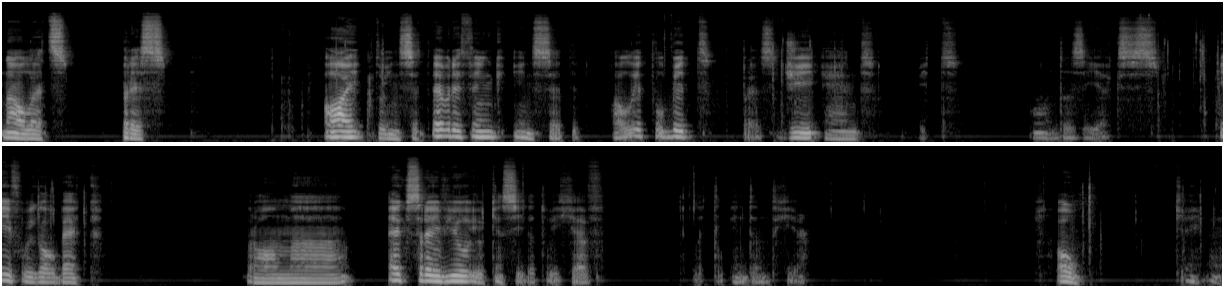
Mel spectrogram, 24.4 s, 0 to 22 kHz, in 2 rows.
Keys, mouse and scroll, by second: 7.7 g, 12.6 alt+z, 13.3-14.5 middle drag, 15.7-16.4 scroll up 2, 16.6 scroll down 1, 17.0 Tab, 17.4-19.1 middle drag, 19.5 scroll up 1, 20.0 scroll down 1, 20.5 middle click, 21.0 Tab, 21.5-22.0 scroll up 1, 22.0 middle click, 24.2 ctrl+z.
